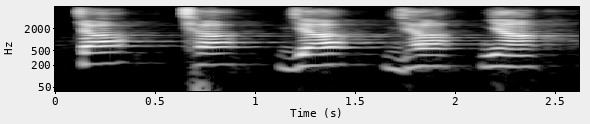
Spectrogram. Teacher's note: What are group cha sound? They are palatal sounds, cha, cha, ja, jha, nya.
